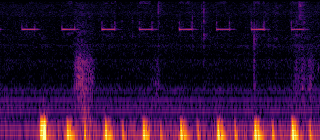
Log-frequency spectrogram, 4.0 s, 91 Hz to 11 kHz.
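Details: Regular low heart thumps, each with a softer second sound, about 125–130 beats a minute, recorded with an ECG and faint electronic monitor beeping: normal heart sounds, fast rate.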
